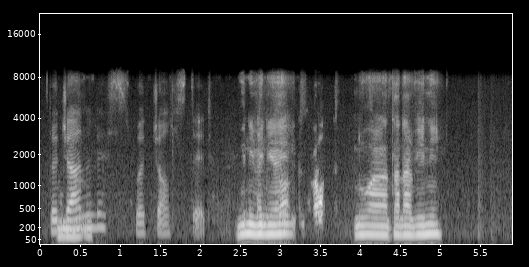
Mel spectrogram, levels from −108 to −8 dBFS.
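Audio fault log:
0.12–0.72 s and 2.4–2.63 s, speech suppressed in double talk: the speech sinks hard in both spots, by about 25 dB in the first, where roughly half a second is affected, and about 20 dB in the second, which is close to 0.2 s. That's likely the echo canceller hearing both ends at once, failing to tell this talker apart from loudspeaker echo, and clamping down on everything.
3.25–3.73 s, echo leak: a delayed copy of the speech comes back about 0.43 s behind the original and at about the same level as the speech itself. Most likely the far end is on a loudspeaker and its echo canceller let its mic pickup slip through and sent it back. Like the rest of the audio, it's band-limited to about 8 kHz, which fits an Opus call path.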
